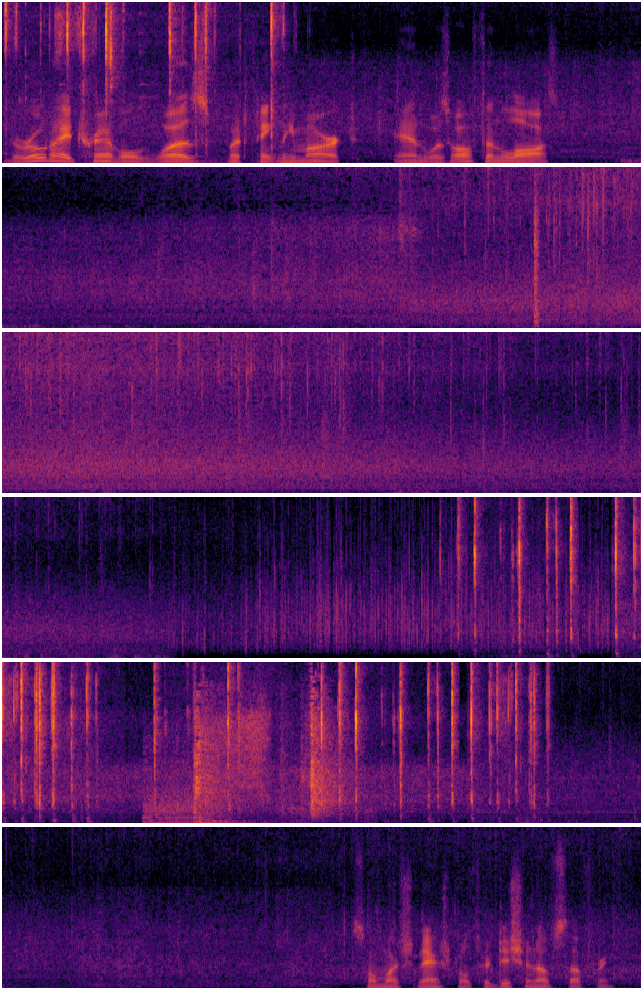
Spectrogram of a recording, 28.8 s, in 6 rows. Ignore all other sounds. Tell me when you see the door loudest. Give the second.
21 s.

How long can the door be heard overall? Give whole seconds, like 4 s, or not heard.
3 s.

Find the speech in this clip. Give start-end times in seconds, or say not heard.
0.0-4.2, 26.6-28.6.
